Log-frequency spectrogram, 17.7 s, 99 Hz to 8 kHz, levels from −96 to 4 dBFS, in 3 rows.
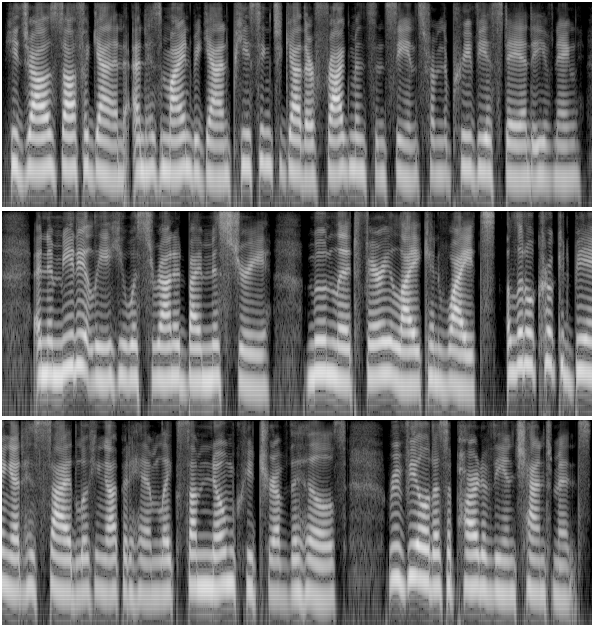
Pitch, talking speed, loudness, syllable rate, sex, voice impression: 210 Hz, 185 wpm, -18 LUFS, 5.5 syllables/s, female, feminine, adult-like, tensed, refreshing, elegant, slightly lively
